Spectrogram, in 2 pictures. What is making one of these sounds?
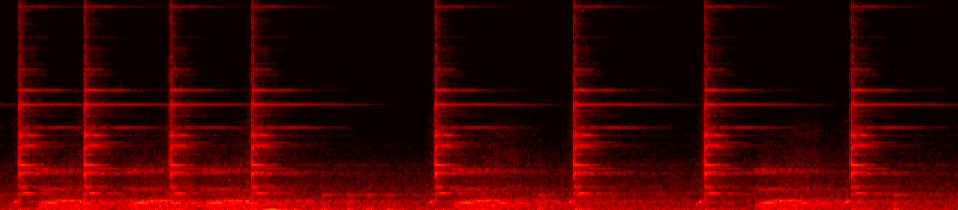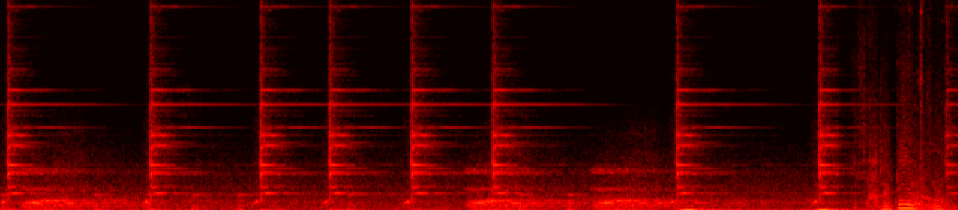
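Short bright menu chimes ring out, one after another.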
